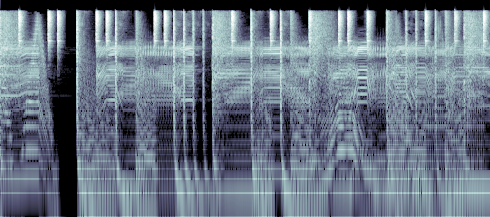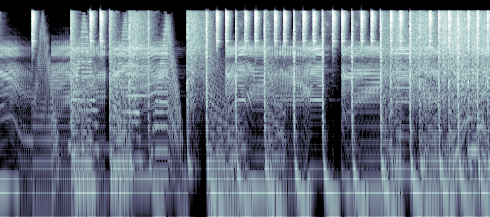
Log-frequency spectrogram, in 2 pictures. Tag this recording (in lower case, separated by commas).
dubstep, electronic music, music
